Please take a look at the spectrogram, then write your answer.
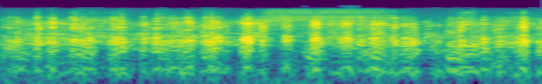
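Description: Muscovy ducks, fluffed up against cold, gusty wind, give a steady dense chorus of nasal calls that blend into one continuous outdoor racket.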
